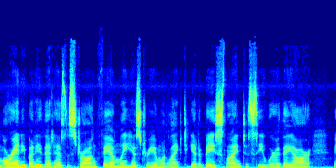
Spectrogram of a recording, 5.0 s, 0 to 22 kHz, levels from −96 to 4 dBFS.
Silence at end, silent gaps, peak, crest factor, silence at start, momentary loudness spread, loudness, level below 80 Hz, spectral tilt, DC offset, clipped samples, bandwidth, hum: 0 s; none; -18 dBFS; 18 dB; 0 s; 8 LU; -35 LUFS; -58 dBFS; -3.5 dB/octave; under 0.1%; under 0.1%; 17 kHz; none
